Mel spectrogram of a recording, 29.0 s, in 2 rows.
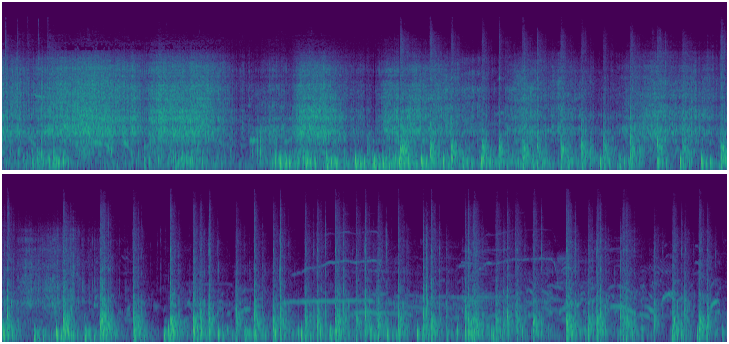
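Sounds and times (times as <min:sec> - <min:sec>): fireworks sparks hissing: 0:00.0 - 0:18.9
fireworks bangs: 0:00.0 - 0:29.0.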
